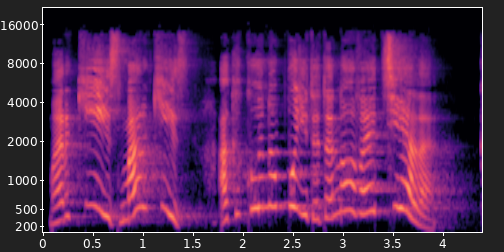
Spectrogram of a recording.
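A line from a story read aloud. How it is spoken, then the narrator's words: Shouting. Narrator (Russian): кричала Зося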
